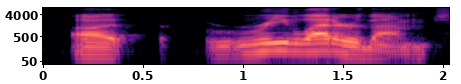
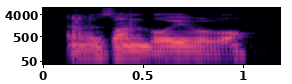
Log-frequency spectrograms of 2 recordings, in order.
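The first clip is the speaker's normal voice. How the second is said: ordinary delivery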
